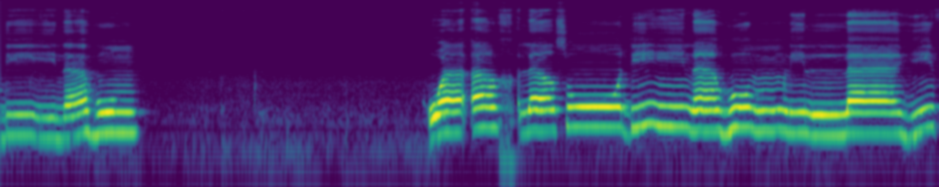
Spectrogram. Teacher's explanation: Pada kata dinahum lillahi terdapat mim sukun bertemu dengan huruf lam. ini dinamakan izhar syafawi, maka mim sukun dibaca secara jelas.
